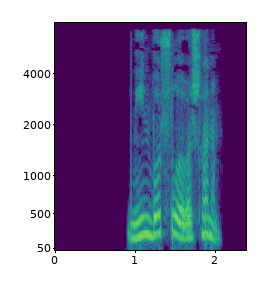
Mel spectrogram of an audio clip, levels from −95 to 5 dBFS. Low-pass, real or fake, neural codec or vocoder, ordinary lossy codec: 7.2 kHz; real; none; MP3, 48 kbps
